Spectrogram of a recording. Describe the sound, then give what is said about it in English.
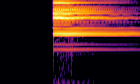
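One bright, high musical note rings out in a hall, struck once after a short silence and left to decay slowly as a clean, sustained tone. “Ting! Tristan's one little note rang through the hall.”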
